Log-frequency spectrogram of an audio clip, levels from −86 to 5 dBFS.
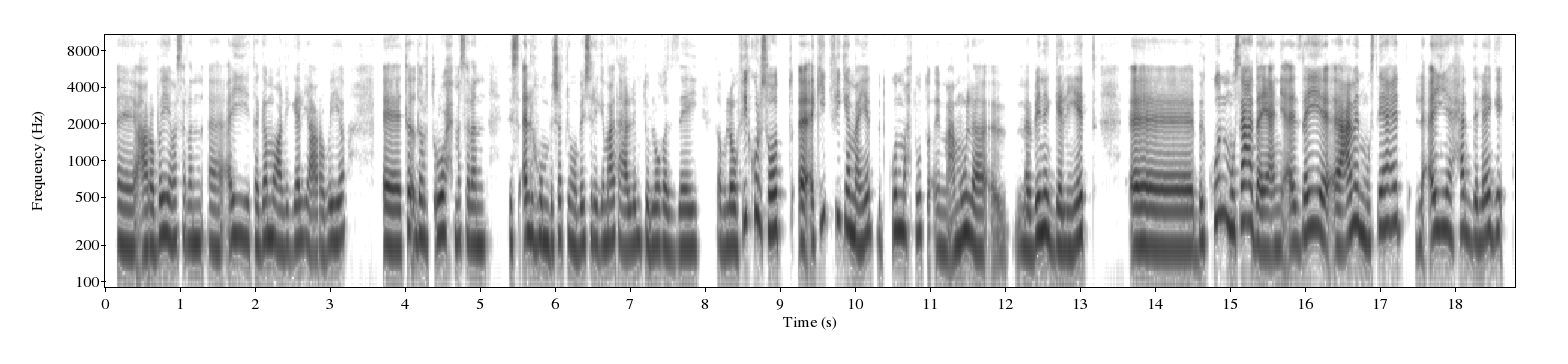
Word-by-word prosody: آآ، 200 -2 0
عربية 200 +6 +1
مثلًا، 215 -1 -3
آآ، - - -6 0.2
أي 230 0 -1
تجمع 215 +1 0
لجالية 210 +3 -3
عربية 215 +7 -2 0.5
آآ، 195 -2 +4
تقدر 240 +2 0
تروح 245 +3 0
مثلًا 210 -2 -2 0.3
تسألهم 225 +1 0
بشكل 225 +2 -4
مباشر: 210 +3 -2
يا - - -2
جماعة 205 +2 -1
اتعلمتوا 210 0 -3
اللغة 200 0 -1
إزاي؟ 195 +1 -2 0.2
طب 195 -1 -6
لو 200 0 +3
فيه 320 +11 -2
كورسات 270 -6 +1
أ - - +3
أكيد 335 +11 -4
فيه 340 -2 -4
جمعيات 250 -5 +2
بتكون 265 +5 0
محطوطة 250 0 -5
معمولة 200 +2 +1 0.4
ما 195 -3 -2
بين 240 +8 +5
الجاليات 215 +2 +1 0.5
آآ، 190 -1 +4
بتكون 270 - -1
مساعدة 295 -3 +3
يعني 190 +2 0
زي 260 0 +3
عامل 235 +9 +3
مساعد 275 +6 0 0.2
لأي 255 +6 0
حد 235 0 -2
لاجئ 245 +3 -1
220 Hz, 140 wpm, -23 LUFS, 200-250 Hz, 0.5 s, بين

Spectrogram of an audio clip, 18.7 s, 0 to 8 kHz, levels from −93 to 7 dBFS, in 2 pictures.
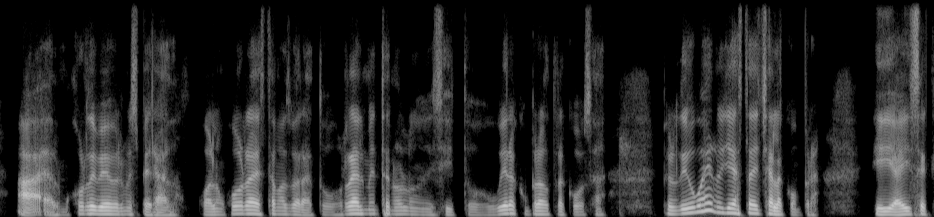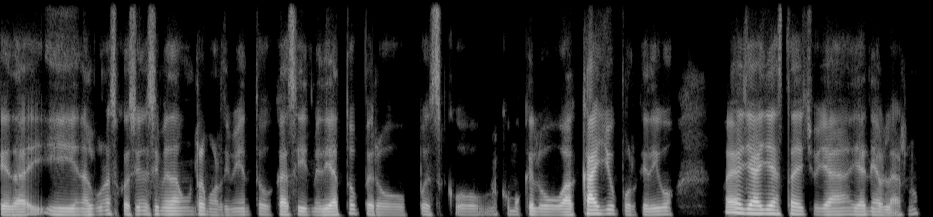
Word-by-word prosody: "A - - +3
lo - - -9
mejor 135 +8 -6
debí 130 -2 +6
haberme 120 -2 +1
esperado, 95 -4 -4 0.2
o 110 - -5
a - - -1
lo 110 - -3
mejor 140 +7 -1
está 125 -2 +2
más 120 -1 -7
barato, 95 -2 -5
o 100 +1 -14
realmente 140 -1 +2
no 125 0 -5
lo 115 -3 -8
necesito, 100 -1 -11
hubiera 120 +11 0
comprado 120 -1 -1
otra 110 -2 -8
cosa". 105 0 -10 0.6
Pero 130 0 -2
digo: 165 +4 +4
"Bueno, 225 -2 +2
ya 170 -1 +4
está 155 +2 +2
hecha 140 -1 +3
la 115 -3 +6
compra", 100 -3 -12 0.5
y 110 -1 +4
ahí 110 +3 +5
se 110 - 0
queda. 100 -1 +1
Y - - -5 0.3
y - - +1
en 110 - -5
algunas 125 +6 -3
ocasiones 125 -1 -4
sí 125 - -3
me 120 - -1
da 120 - +3
un 120 0 -11
remordimiento 110 -1 -5
casi 110 +1 0
inmediato, 110 +7 0
pero 100 -5 -5
pues, - - -4
co 110 0 -9
como 115 -2 -11
que 120 - -1
lo 105 -1 0
acallo 140 +6 +5
porque 110 -2 -7
digo: 115 +1 -2 0.5
"Me 95 +12 +6
ya 150 -2 +8
ya 145 0 +5
está 135 0 +1
hecho, 115 -1 -6
ya 110 +1 -1
ya 110 -1 0
ni 110 - -4
hablar", 100 0 -2
¿no? 145 - -14
115 Hz, 210 wpm, -24 LUFS, 105-130 Hz, 0.6 s, ya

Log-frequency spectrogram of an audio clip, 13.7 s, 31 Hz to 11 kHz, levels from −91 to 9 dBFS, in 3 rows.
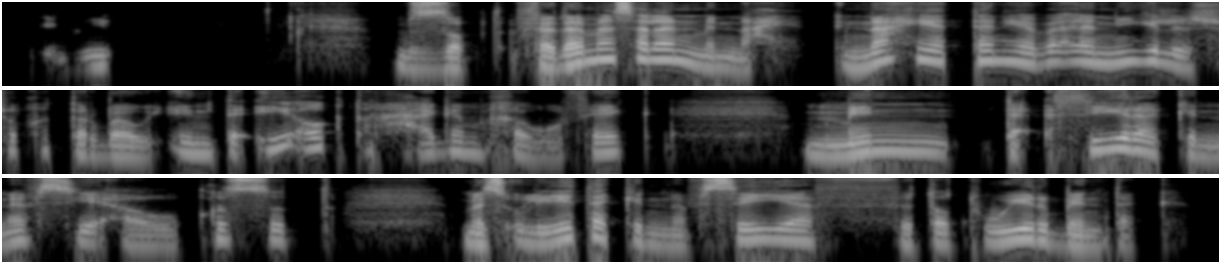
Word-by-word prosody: جميل. 130 +1 -18 1.1
بالضبط، 110 -1 +3
فده 145 +2 +3
مثلًا 200 0 +7
من 135 - -7
ناحية. 100 - -5 0.2
الناحية 155 - +1
التانية 180 -2 -4
بقى 170 +1 -3
نيجي 170 +3 -6
للشق 130 -8 -5
التربوي، 110 -2 -9
أنت 130 -2 -11
إيه 190 +2 -7
أكتر 195 - -10
حاجة 135 +4 -7
مخوّفاك 140 +1 -11 0.6
من 140 +5 -5 0.2
تأثيرك 165 -6 -3
النفْسي، 130 +2 +1
أو 100 0 -11
قصّة - - +5 0.6
مسؤوليتك 140 +4 +3
النفسيّة 145 +7 +5
في 130 - -12
تطوير 145 +4 -3
بنتك؟ 100 -7 -10
140 Hz, 120 wpm, -24 LUFS, 120-165 Hz, 1.1 s, مثلًا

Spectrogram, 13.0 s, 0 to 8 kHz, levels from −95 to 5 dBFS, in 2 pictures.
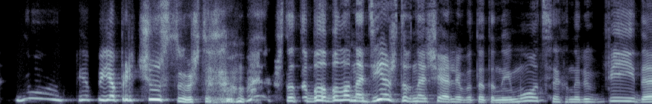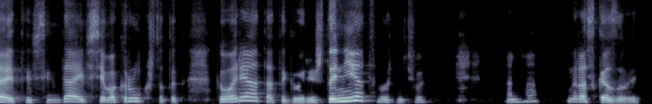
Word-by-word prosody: Ну 365 0 -5
я 330 +1 0
п 335 0 +1
я 325 - +7
предчувствую, 325 - +5
что 190 +4 -4
там 235 - +1 0.3
что-то, 265 +1 -2
был 285 +3 +5
была 320 +3 +4
надежда 285 - +4
вначале 225 -5 -1
вот 180 +1 -9
эта 175 -2 -4
на 170 +1 -1
эмоциях, 235 +1 -3
на 185 0 -5
любви. 210 +7 -3
Да, 190 -1 +2
и 160 - -1
ты 155 +2 -14
всегда, 170 +5 -7
и 180 - -6
все 185 -1 -8
вокруг 235 +7 -7
что-то 165 -3 -16 0.4
говорят, 260 +8 -4
а 175 - -7
ты 165 -1 -13
говоришь: 155 +2 -9
"Да 210 - +5
нет! 275 +6 +1
Вроде 175 -3 -13
ничего", 175 +1 -18 0.8
ага. 195 +5 -15 0.3
Ну - - -12
рассказывай! 160 -7 -6
215 Hz, 170 wpm, -21 LUFS, 180-280 Hz, 0.8 s, я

